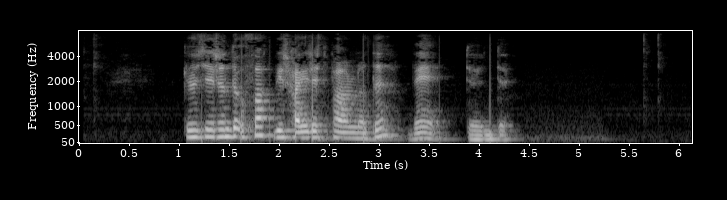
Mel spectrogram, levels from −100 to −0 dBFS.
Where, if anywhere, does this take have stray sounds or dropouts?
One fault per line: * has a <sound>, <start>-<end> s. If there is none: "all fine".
all fine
